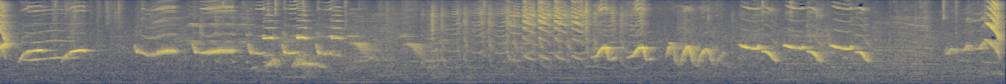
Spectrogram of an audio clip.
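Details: Caged black-throated laughingthrush singing while dancing indoors, with bursts of varied whistled and squeaky phrases, some slurred and some chattering, separated by short pauses across the recording.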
